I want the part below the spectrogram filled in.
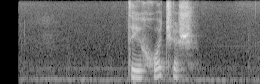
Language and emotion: Russian, neutral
